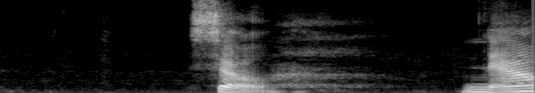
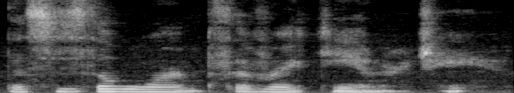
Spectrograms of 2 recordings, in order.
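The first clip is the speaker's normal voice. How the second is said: airy breathy mystical healer. Acted. Guided Reiki meditation.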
